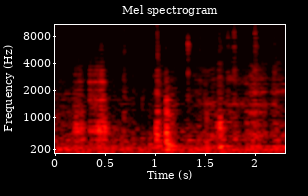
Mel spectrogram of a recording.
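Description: Steel folding chair being handled and unfolded, its metal frame giving a series of light clicks and knocks.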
